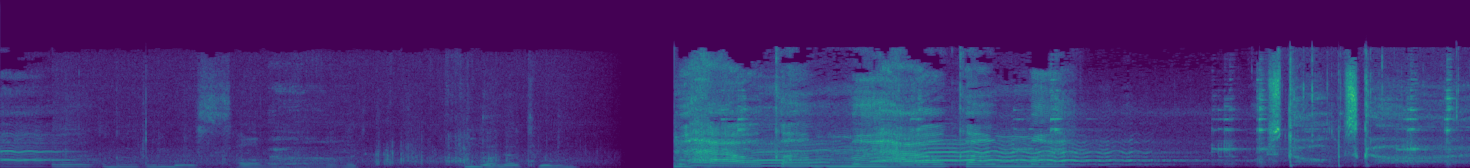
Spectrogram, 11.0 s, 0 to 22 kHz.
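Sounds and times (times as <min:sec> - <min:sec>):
held wavering sung note: 0:05.1 - 0:09.2
whispered breathy vocals: 0:09.4 - 0:11.0.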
